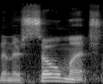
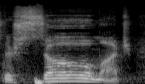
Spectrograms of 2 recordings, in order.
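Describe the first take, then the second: First: Said in the usual way. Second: "so" stretched out long and higher; heavy, drawn-out stress on "so"; emphatic SO. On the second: Real, not acted. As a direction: draw out "so" for emphasis. Emphatic repeat of same words.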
